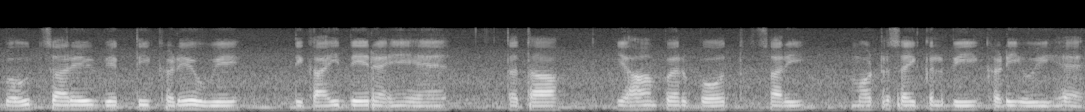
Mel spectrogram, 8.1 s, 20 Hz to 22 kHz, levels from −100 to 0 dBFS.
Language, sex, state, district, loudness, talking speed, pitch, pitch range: Hindi, male, Rajasthan, Bikaner, -16 LUFS, 140 wpm, 135 Hz, 130-140 Hz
